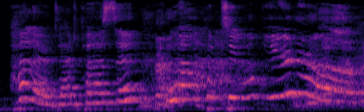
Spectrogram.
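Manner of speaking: put-on a delighted little boy calling out; child loudly welcoming the dead at a funeral, laughing; cheery child greeting. Son greets the hearse.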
